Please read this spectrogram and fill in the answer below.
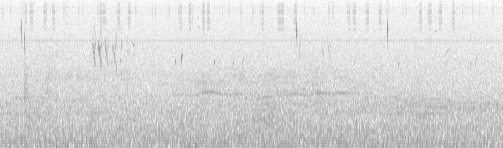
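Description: Faint, scattered short chirps of small songbirds over a quiet steady hiss, with a quick cluster of several chirps about two seconds in.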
